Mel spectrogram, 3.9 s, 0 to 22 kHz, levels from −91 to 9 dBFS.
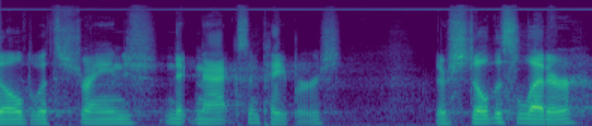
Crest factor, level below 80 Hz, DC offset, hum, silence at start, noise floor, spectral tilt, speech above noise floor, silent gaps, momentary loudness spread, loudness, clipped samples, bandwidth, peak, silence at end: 24 dB; -68 dBFS; under 0.1%; none; 0 s; -58 dBFS; -3 dB/octave; 29 dB; none; 17 LU; -29 LUFS; under 0.1%; 18.5 kHz; -6 dBFS; 0 s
